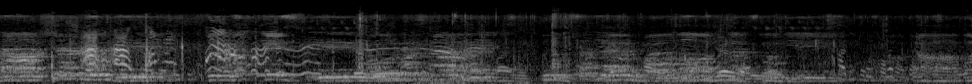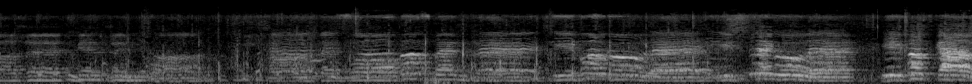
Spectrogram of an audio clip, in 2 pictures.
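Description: A crowd of men and women sing together outdoors.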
